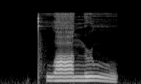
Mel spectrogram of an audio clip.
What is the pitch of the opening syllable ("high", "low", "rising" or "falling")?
high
